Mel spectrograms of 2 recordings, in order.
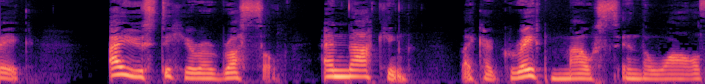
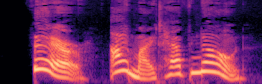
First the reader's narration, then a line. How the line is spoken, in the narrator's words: she exclaimed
